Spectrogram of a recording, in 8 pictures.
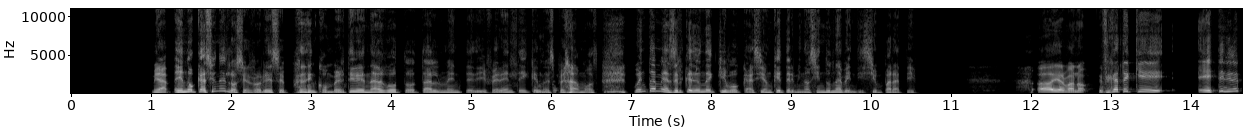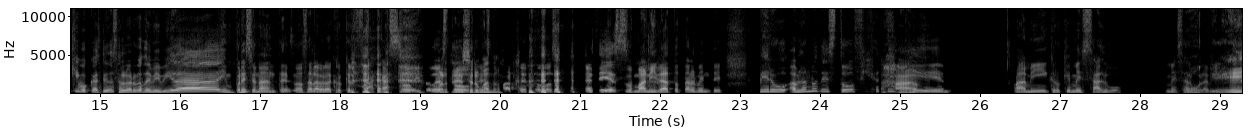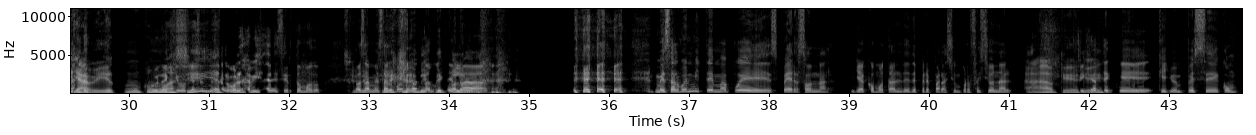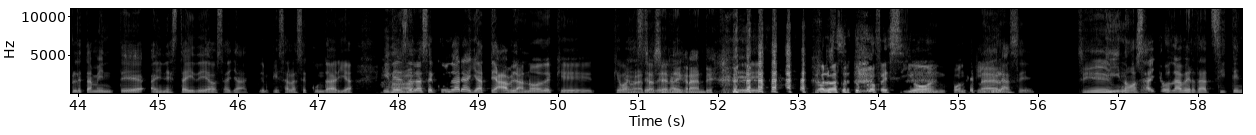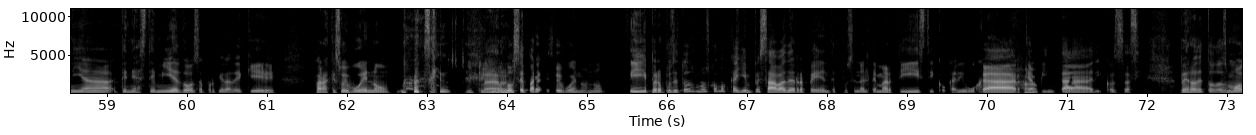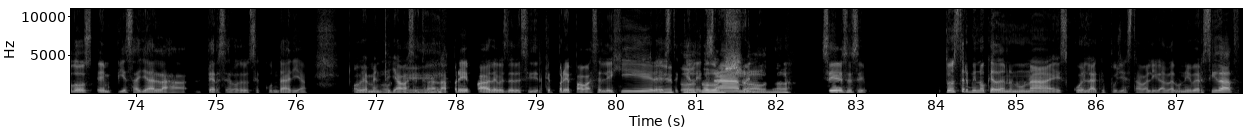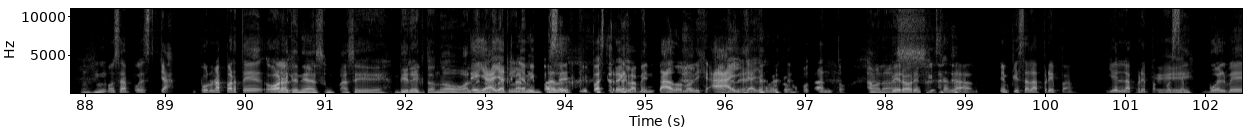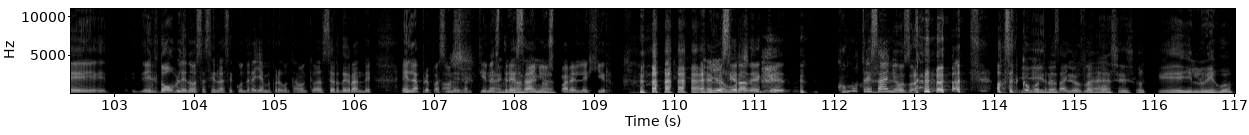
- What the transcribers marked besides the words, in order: laughing while speaking: "pueden"; other background noise; laughing while speaking: "esperamos"; tapping; chuckle; laugh; chuckle; laughing while speaking: "salvó la vida"; laughing while speaking: "qué"; chuckle; laugh; laugh; chuckle; chuckle; chuckle; laugh; chuckle; surprised: "¿Cómo tres años?"; laugh
- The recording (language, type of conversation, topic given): Spanish, podcast, ¿Un error terminó convirtiéndose en una bendición para ti?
